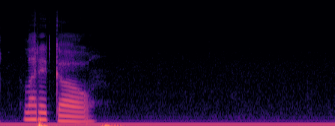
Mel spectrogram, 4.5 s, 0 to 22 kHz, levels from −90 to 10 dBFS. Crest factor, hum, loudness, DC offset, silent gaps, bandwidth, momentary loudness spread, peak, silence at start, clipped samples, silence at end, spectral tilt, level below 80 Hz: 22 dB; 60 Hz at -40 dBFS; -34 LUFS; under 0.1%; none; 7.2 kHz; 15 LU; -8 dBFS; 0 s; under 0.1%; 0 s; -8.5 dB/octave; -36 dBFS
